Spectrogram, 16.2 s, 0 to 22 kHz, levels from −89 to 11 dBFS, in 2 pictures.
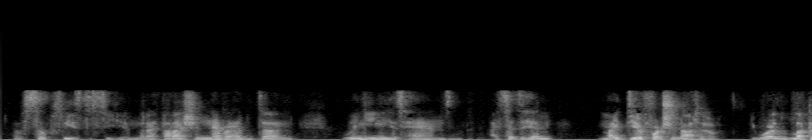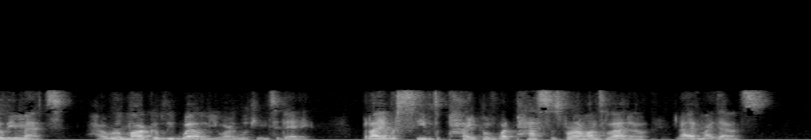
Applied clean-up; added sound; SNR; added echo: none; Breathing; 18 dB; none.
